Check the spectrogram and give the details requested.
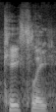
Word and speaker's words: Keighley: that always ask me it's pronounced keithly not key all that smoke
